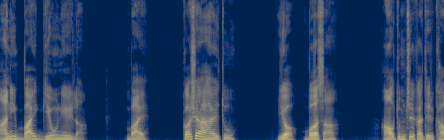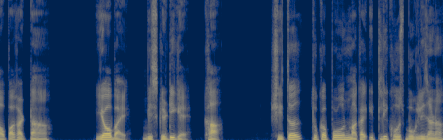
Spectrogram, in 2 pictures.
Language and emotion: Goan Konkani, neutral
